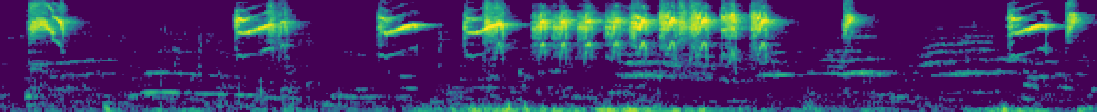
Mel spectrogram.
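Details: Sunbird singing for a bird-training master recording: quick upward-sweeping chips spaced about a second apart, then a dense buzzy rattling trill of about a second and a half.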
